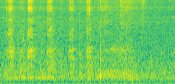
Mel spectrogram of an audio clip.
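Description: Very faint scratching of a scratch-off lottery ticket's coating: a quick run of short scrape strokes that thin out and stop shortly before the end.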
